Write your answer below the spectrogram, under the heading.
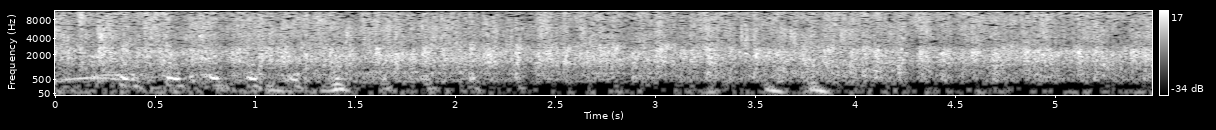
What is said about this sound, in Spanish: ¿Pueden aplaudir para que la gente vea que hay mucha gente allí? A ver.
